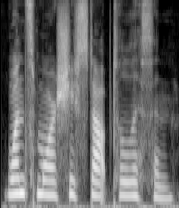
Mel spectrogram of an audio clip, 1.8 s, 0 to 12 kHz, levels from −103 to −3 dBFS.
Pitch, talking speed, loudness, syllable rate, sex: 220 Hz, 200 wpm, -17 LUFS, 4.6 syllables/s, female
